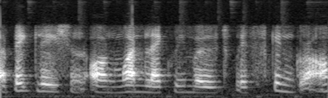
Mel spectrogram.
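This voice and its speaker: Very slow speech with an English accent. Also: woman. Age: 70s. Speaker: customer giving testimonial. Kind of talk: testimony. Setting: phone call. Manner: hesitant, many fillers.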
